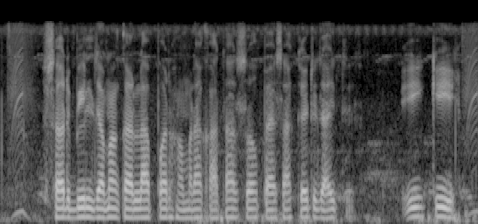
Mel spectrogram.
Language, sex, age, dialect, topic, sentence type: Maithili, male, 18-24, Southern/Standard, banking, question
